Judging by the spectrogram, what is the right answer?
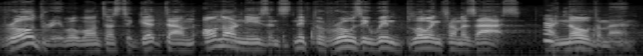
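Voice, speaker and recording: A boastful, mocking Viking warlord. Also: male voice, mid-range voice, expressive, normal speed, sharp tone. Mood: scornful. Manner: mocking, crude and taunting. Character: brash scarred Viking warlord, boastful and scornful. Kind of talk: video game dialogue.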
